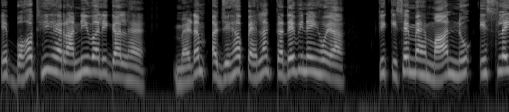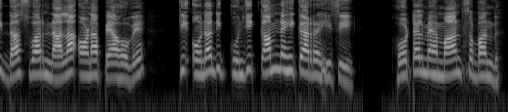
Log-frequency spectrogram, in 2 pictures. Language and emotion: Punjabi, surprised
